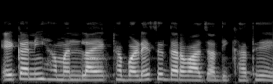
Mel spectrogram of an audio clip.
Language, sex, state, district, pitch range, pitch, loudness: Chhattisgarhi, female, Chhattisgarh, Jashpur, 205-225 Hz, 210 Hz, -18 LUFS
